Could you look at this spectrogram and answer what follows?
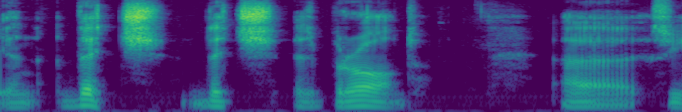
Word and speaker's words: duit: uh than it is to the English cha you know as in cheese or church it's ditch it's more about where uh I'll probably cover this in another video.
